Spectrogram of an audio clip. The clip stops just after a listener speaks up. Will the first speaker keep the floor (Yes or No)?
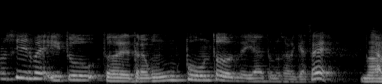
No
